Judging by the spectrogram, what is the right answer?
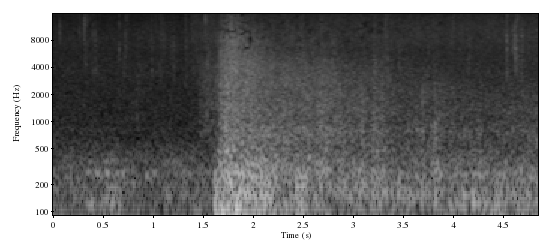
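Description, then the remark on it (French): Steady rain hisses throughout, then a loud crack of thunder bursts in and rolls on, leaving a heavier, rumbling downpour with no voices, at a campsite near the mountains in southern Romania. “Je crois qu'il va y avoir une tempête.”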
